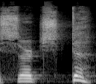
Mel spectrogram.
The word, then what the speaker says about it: searched: Non, là, on dit bien Searched. les exceptions, enfin, on peut pas dire des exceptions, mais en tout cas, la famille des verbes qui vont se prononcer avec la sonorité T.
